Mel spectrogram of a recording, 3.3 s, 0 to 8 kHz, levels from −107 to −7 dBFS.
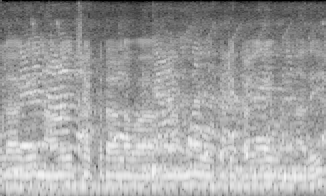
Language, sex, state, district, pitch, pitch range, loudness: Telugu, male, Andhra Pradesh, Sri Satya Sai, 105 Hz, 105-110 Hz, -15 LUFS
